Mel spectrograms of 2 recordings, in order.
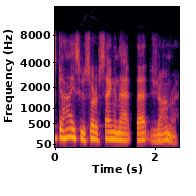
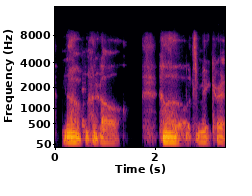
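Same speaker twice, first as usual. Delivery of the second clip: put-on, very low, slow sexy voice; 7 semitones lower, 3 dB quieter than usual. Teasing another speaker by imitating his sexy voice: imitating Chris's sexy voice. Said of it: "Chris is putting his sexy voice on".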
